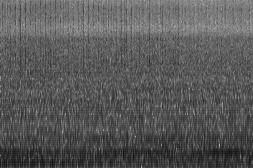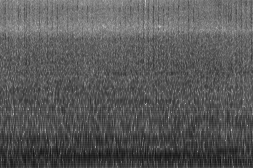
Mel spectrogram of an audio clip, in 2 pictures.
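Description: Twin runs loud and steady overall, but pitch wavers and beats drop out at random; it surges and misfires intermittently, cause not yet isolated.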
